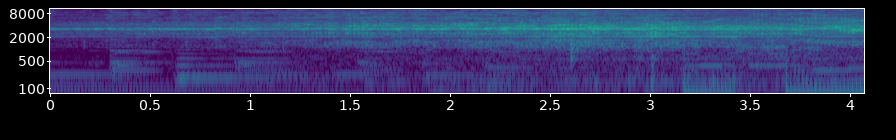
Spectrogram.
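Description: A toy toothbrush scrubbing against a plastic doll's teeth: a steady scratchy brushing that grows louder, over soft background music.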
